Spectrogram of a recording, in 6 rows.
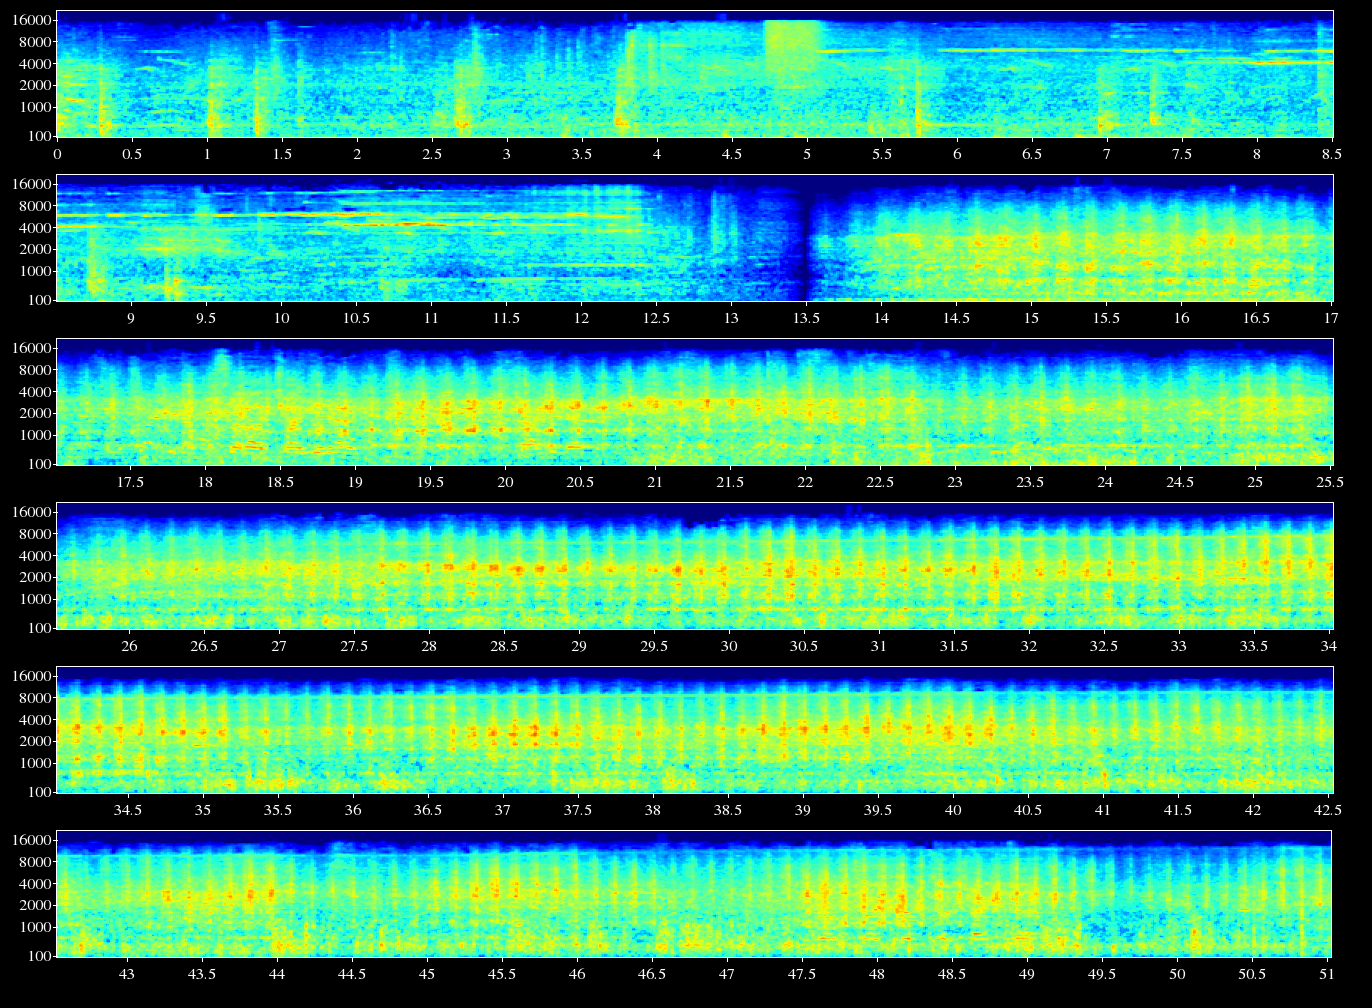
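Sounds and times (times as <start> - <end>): train rumble: 0.0 - 51.0.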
